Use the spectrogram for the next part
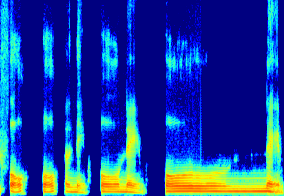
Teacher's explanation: first full is going to be a half l or a dark l as it's commonly called · full is going to be a half L or a dark L, as it's commonly called. Um, and so even if you're going up into the N in name, you don't have to do a regular L.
